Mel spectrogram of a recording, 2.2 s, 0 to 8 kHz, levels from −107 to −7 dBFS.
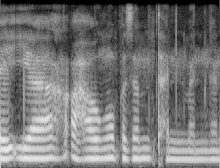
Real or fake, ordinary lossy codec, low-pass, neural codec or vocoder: real; none; 7.2 kHz; none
